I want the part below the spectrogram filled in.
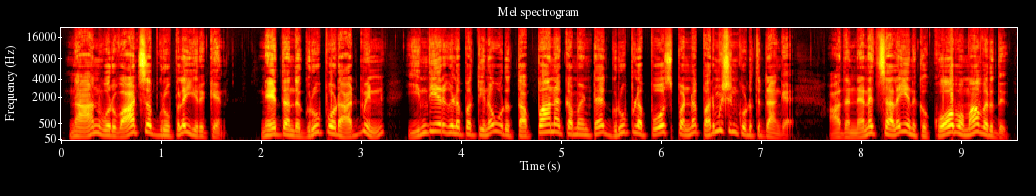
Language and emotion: Tamil, angry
